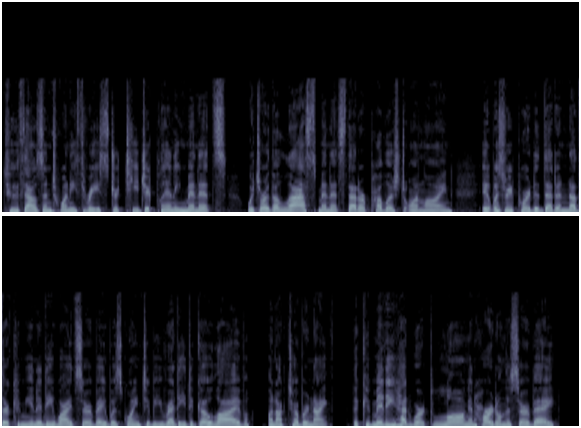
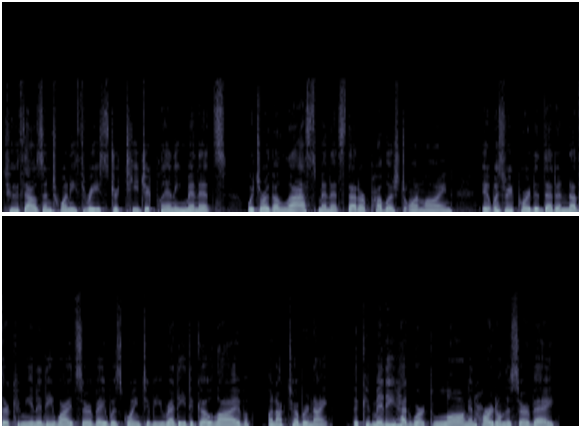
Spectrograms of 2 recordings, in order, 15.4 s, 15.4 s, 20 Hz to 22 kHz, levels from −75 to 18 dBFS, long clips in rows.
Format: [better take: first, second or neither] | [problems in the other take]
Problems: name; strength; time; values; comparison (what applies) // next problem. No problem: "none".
first | muffled; slightly; fading above 1.5 kHz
